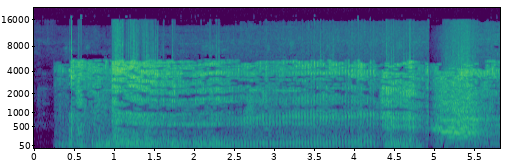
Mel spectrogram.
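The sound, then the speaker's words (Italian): A tiger roars loudly in one long, sustained growling roar lasting several seconds, with deep rumbling throughout, ending in a brief breathy snarl. “Per fortuna che quelle strisce arancioni e nere si stanno allontanando.”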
